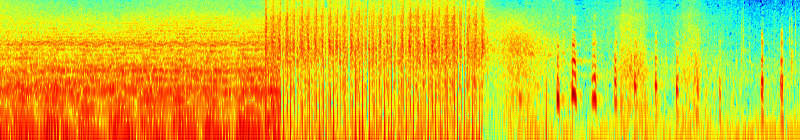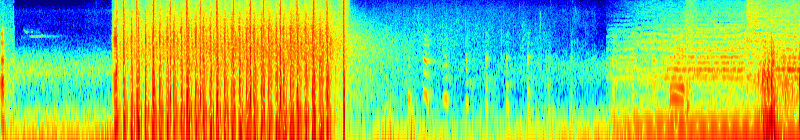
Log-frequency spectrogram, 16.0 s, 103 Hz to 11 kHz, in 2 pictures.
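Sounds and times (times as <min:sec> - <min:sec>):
music: 0:00.0 - 0:02.8, 0:14.1 - 0:16.0
rapid gunshots: 0:02.7 - 0:05.2, 0:09.2 - 0:11.6.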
